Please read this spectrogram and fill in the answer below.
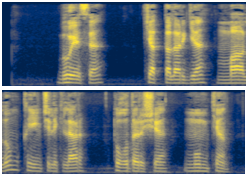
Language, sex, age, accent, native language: Uzbek, male, 18-24, Toshkent shahri, Uzbek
